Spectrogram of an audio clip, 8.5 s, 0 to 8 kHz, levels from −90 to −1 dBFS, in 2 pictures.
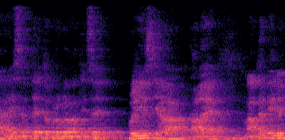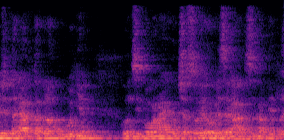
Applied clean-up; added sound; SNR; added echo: none; none; none; reverberation time 1.3 s.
